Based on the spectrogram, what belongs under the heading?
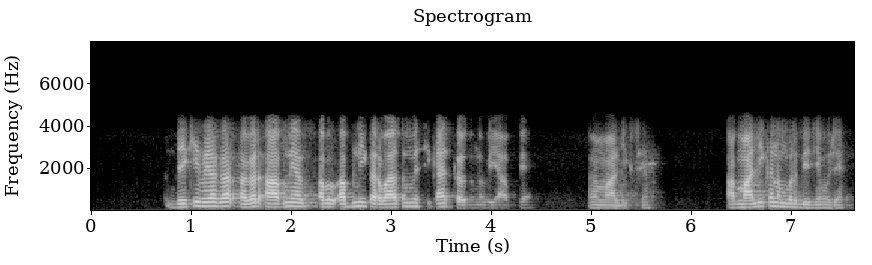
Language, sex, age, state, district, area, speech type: Hindi, male, 18-30, Madhya Pradesh, Balaghat, rural, conversation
